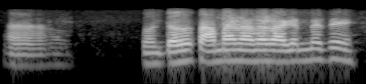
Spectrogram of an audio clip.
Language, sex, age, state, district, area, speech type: Marathi, male, 18-30, Maharashtra, Nagpur, rural, conversation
